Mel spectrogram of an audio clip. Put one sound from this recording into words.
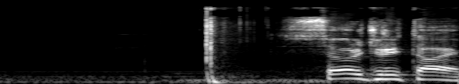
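A phone is set down on a hard surface with a sharp knock.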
